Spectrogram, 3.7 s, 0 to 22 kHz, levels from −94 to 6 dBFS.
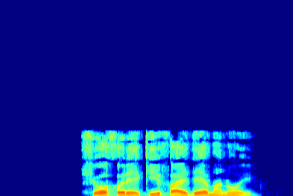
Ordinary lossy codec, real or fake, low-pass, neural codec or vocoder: AAC, 32 kbps; real; 7.2 kHz; none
